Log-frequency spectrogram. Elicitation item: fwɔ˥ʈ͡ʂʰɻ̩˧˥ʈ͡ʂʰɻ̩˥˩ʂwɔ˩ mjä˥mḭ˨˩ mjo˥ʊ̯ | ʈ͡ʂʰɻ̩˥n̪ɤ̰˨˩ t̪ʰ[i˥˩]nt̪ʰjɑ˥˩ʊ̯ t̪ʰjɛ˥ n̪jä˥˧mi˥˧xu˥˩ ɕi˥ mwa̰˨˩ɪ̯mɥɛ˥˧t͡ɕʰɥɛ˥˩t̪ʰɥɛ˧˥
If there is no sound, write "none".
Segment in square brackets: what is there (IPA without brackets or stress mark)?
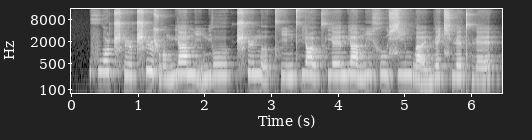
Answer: i˧˥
